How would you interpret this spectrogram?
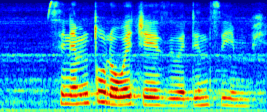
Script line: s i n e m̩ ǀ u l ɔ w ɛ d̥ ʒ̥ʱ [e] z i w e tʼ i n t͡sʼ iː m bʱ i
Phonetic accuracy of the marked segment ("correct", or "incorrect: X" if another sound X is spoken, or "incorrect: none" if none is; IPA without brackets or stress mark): correct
